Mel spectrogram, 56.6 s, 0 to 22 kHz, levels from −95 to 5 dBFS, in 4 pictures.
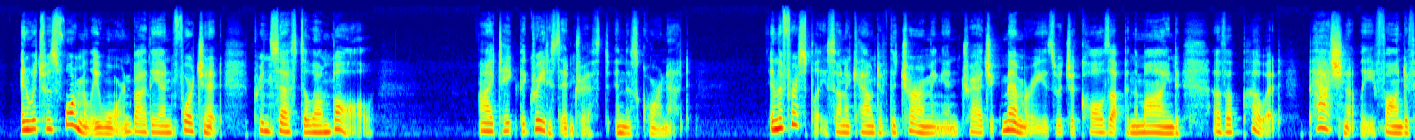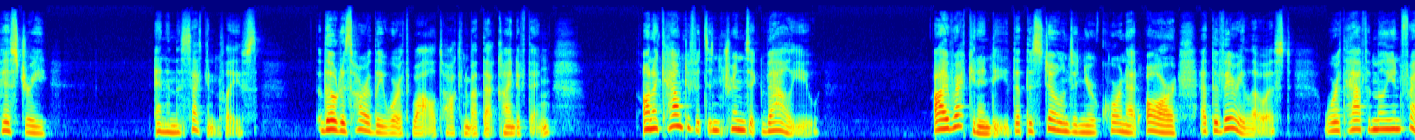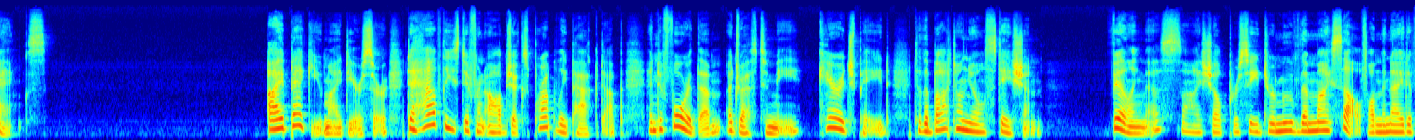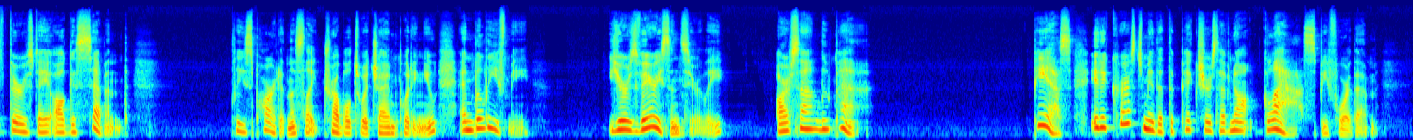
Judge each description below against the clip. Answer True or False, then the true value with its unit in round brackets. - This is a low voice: False (180 Hz)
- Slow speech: False (175 wpm)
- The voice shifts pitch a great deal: True (6.8 semitones)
